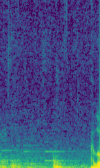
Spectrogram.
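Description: Steady rain falling, with a low rumble of thunder about a second in.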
